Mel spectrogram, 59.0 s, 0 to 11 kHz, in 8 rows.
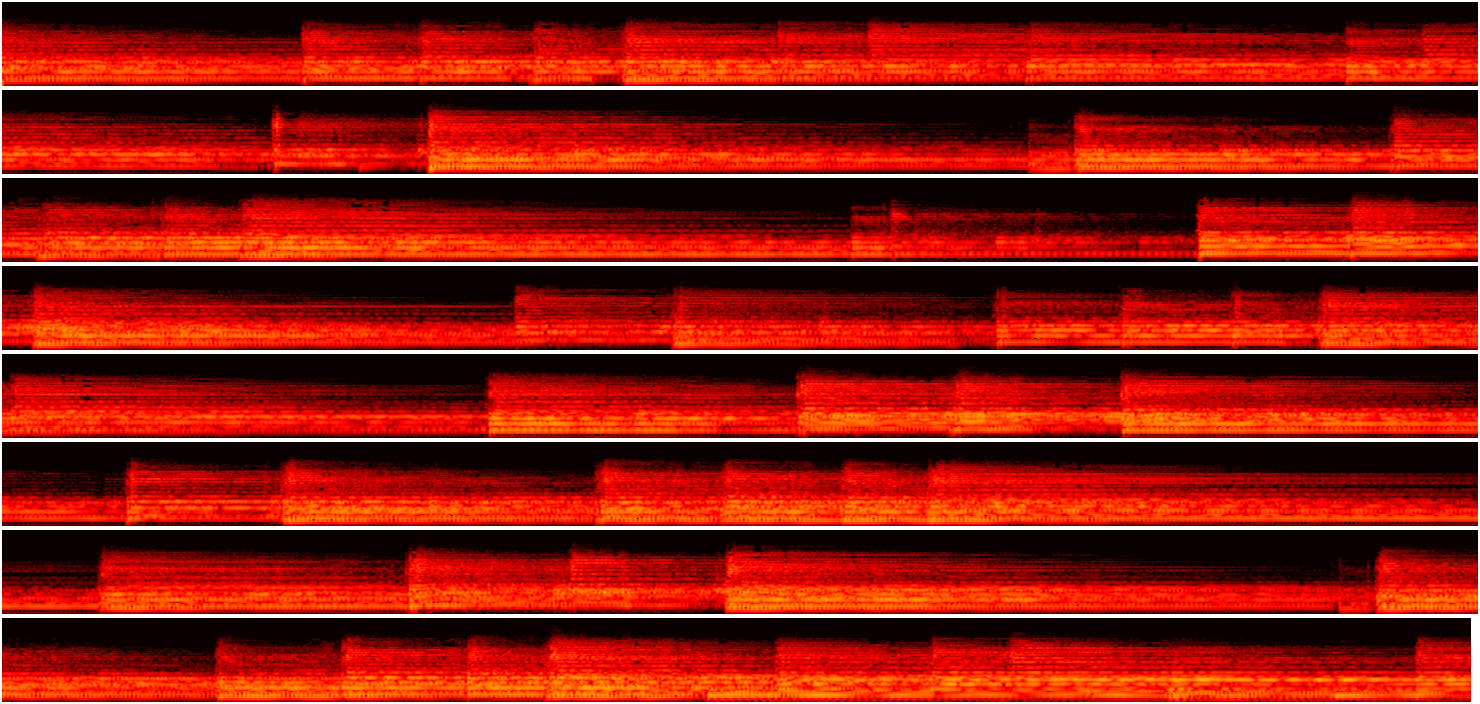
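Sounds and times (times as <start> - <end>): clean guitar chords: 0.0 - 59.0.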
